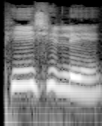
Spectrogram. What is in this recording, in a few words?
"pishi", Archi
